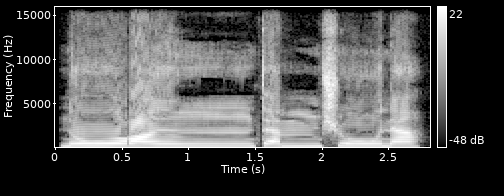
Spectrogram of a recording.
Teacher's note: تو ہم تنوین کو چھپاتے ہوئے اور غنہ کے ساتھ یہ حکم کو ادا کریں گے۔ نورن تمشون، کلمت تمشون میں میم ساکن کو ظاہر کریں گے۔ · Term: اخفاء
